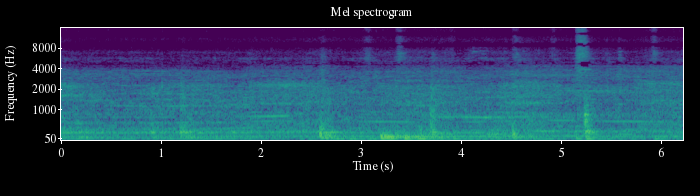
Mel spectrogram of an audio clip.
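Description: Scattered soft knocks and bumps over a low steady hum inside a motorhome cabin, typical of a handheld phone being moved and footsteps while walking through.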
